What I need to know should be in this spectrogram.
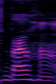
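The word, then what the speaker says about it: Brougham: I'd love a mid-80s Fleetwood Brome, but... – I'd want a two-door. – Yeah, so you got to say it right, too. It's Broham.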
